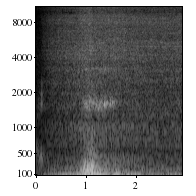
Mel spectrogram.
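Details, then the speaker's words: 1978 Ford Thunderbird, restarted after recently being revived: engine catches and revs with a scratchy grinding continuing after it fires, as if still cranking, starter seemingly staying engaged; smoke and burning smell from the starter area followed. Cause unconfirmed. "it sounds like it's still cranking and cranked at the same time. You ever heard that? And it's like this scratching noise."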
